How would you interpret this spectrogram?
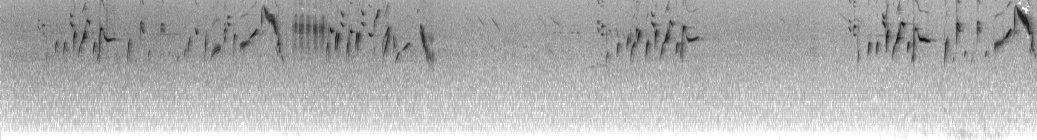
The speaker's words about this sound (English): How about the European goldfinch? Carduelis carduelis. The bird's so nice, they named it twice. Here's a European goldfinch singing.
